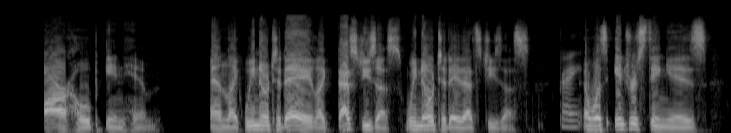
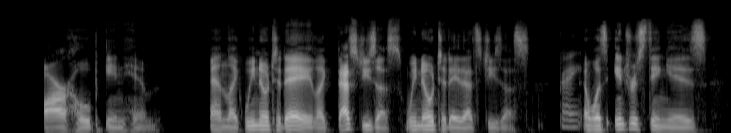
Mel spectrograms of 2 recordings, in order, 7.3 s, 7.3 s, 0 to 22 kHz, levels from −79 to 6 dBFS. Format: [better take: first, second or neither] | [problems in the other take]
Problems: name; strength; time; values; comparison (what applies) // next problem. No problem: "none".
second | distortion; heavy; 5% of the sound clipped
